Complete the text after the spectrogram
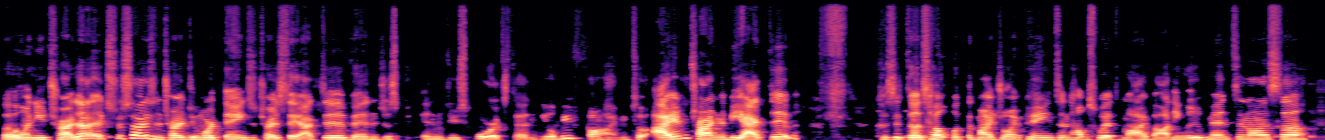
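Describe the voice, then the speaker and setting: A woman in her late twenties talks casually to the camera in a personal vlog. She rambles and circles back, repeats the same points and restarts her sentences. Her pitch sits in the middle range. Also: normal speed. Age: 20s. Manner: rambling, repeats herself, many fillers and restarts. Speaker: vlogger.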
